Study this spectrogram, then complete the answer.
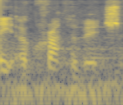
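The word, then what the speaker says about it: Akrapovič: the extra money on its own it's by a crapper yes that is how you pronounce it and adds a local character from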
